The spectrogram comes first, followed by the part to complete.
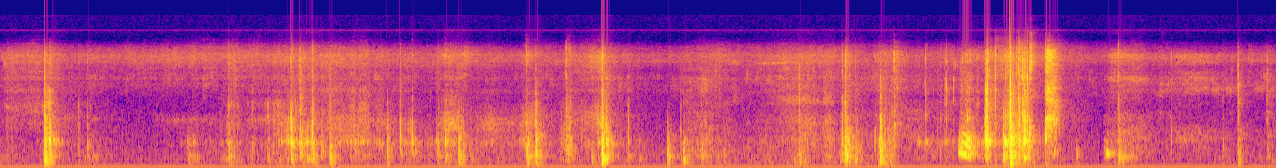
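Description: Hands handling small objects on a wooden table: scattered light taps, knocks and sleeve rustles. Near the end comes a louder cluster of knocks with a short sound whose pitch wavers.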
